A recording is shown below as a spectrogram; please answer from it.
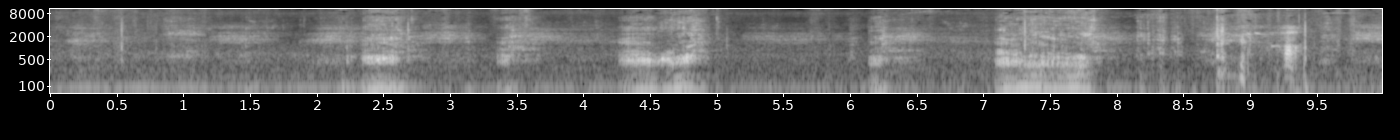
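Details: Saint Bernard puppy named Max playing outdoors in 25-degree cold. Several short, low, rough growling bursts, each under a second long, come at uneven gaps amid a steady low hum.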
